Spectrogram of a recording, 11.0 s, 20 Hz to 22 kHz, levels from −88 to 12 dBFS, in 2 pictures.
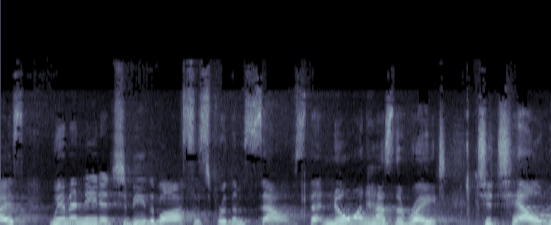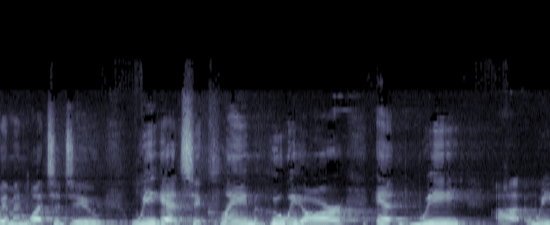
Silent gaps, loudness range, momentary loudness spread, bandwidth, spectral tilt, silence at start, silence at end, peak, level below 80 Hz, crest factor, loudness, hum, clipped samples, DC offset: none; 3 LU; 10 LU; 15.5 kHz; -3.5 dB/octave; 0 s; 0 s; -4 dBFS; -64 dBFS; 16 dB; -19 LUFS; none; under 0.1%; under 0.1%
